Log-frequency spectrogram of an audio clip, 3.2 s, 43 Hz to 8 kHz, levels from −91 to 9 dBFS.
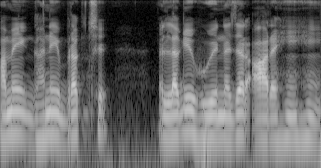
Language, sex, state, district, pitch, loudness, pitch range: Hindi, male, Chhattisgarh, Rajnandgaon, 110 Hz, -19 LUFS, 105-120 Hz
